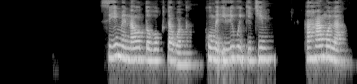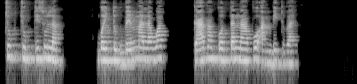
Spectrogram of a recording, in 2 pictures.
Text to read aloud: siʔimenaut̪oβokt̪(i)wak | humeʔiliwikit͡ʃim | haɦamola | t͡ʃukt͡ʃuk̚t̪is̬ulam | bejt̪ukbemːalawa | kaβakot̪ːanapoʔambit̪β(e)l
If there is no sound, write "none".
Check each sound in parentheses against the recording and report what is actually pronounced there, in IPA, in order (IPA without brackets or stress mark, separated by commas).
a, a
